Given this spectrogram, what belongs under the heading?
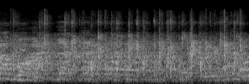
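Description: Audience at an entrepreneurship development workshop applauding a participant, a short burst of dense, steady clapping from a crowd in a room, with a faint murmur of voices beneath.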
